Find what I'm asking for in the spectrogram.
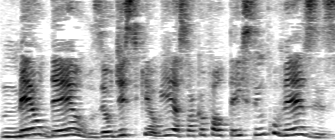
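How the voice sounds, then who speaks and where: Her high voice swings very widely in pitch as the woman speaks. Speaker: psychologist. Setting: live stream.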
